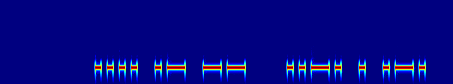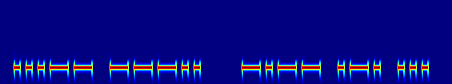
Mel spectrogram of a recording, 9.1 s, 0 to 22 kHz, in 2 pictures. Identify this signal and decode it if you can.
Morse code, heard as a keyed tone, about 20 wpm, 700 Hz. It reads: HAM FER 38 YRS
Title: K1USN SST QSO Practice 20wpm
